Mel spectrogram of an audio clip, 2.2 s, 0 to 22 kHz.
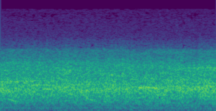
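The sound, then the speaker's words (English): A crowd of 75,000 applauding the Miami offensive unit on a sunny day in the Orange Bowl during a 1983 NFL playoff game against San Diego: a steady, broad roar of clapping and crowd noise at an even level. “The Miami offensive unit is applauded by this crowd of 75,000 on a sunny day in the Orange Bowl.”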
